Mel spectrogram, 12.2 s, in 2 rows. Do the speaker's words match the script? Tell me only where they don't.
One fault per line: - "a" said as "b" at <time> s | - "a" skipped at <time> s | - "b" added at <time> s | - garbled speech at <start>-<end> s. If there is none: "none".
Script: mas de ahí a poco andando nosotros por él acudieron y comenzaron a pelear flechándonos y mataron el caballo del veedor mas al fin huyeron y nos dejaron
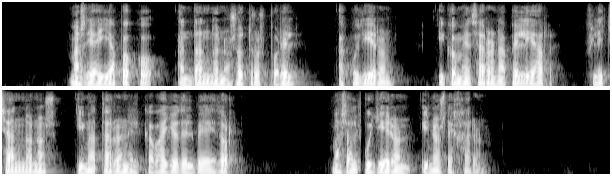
- "fin" skipped at 9.7 s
